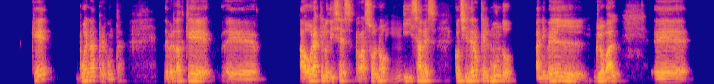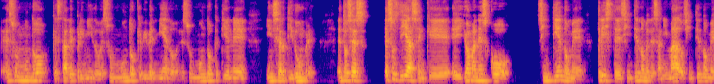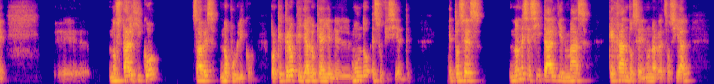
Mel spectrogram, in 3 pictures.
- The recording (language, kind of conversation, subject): Spanish, podcast, ¿Qué te motiva a compartir tus creaciones públicamente?
- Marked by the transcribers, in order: inhale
